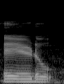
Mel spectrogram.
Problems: constant background noise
